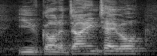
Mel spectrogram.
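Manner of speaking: ordinary talk, nothing marked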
